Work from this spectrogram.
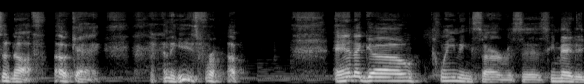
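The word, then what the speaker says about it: Anago: And he's from Anna Go cleaning services. He made a joke. He goes, "Think about your girlfriend named Anna and you want her to go."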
